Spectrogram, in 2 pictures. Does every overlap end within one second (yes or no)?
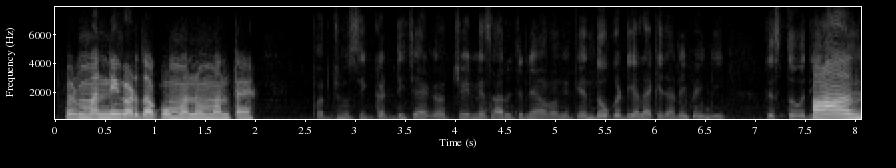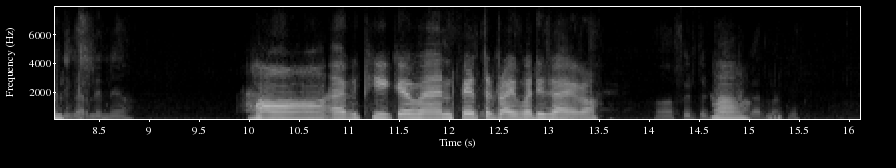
no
